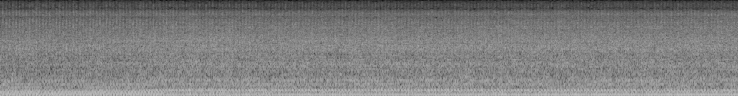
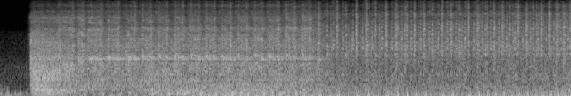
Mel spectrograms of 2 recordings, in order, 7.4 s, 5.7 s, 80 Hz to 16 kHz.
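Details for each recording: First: Craftsman 5.5HP 24-inch two-stage snowblower after valve grind for low compression and stalling: single-cylinder engine runs steadily at even fast beat, no longer stalls with auger engaged, idles cleanly and more powerful. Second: Craftsman 5.5 HP 24-inch two-stage snowblower: catches with a sharp start, then a ragged, weak chuffing run; stalls under load when the auger is engaged, suspected very low compression, not the magneto.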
